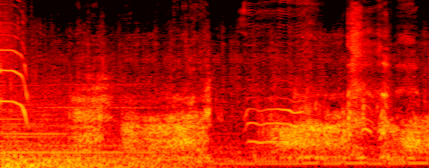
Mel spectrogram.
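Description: A dog character in a video game makes a string of whining, yelping calls for attention, fairly close, with other game sounds running underneath.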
